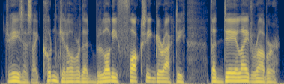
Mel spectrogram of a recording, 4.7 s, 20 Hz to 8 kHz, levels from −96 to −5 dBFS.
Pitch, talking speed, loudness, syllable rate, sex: 115 Hz, 150 wpm, -18 LUFS, 4.9 syllables/s, male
